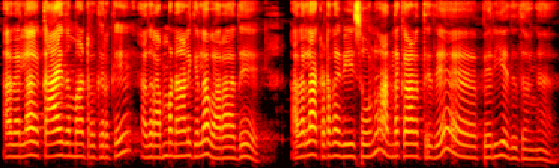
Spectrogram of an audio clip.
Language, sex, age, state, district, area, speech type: Tamil, female, 45-60, Tamil Nadu, Erode, rural, spontaneous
